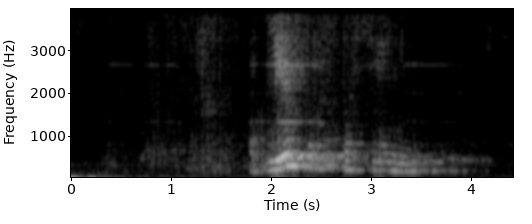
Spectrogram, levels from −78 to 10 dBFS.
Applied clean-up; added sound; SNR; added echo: neural separator model SepFormer DNS4.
